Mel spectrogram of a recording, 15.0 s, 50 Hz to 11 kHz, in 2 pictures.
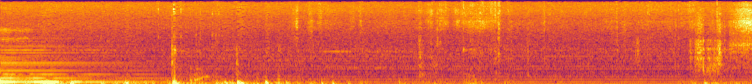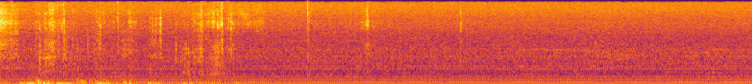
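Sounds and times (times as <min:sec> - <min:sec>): low electrical hum: 0:00.0 - 0:15.0
microphone handling rustles and knocks: 0:00.4 - 0:03.4.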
